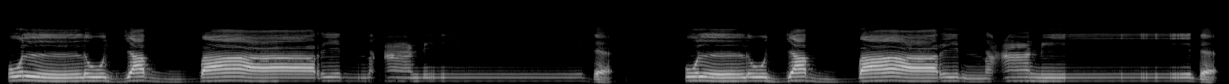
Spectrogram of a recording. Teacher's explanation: Kalau di ba itu ada tasdid, pastikan bahwa ba itu double hurufnya. Jadi terjadi penekanan di situ.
